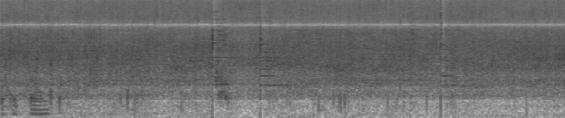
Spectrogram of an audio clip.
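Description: A metal spatula scrapes and stirs food in a pan.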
